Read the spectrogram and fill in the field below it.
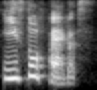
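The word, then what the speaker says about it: oesophagus: और इसी नली का दूसरा नाम होता है इससोफेगस। ओ से लिखते हैं लेकिन प्रोनाउंस करते है इसेगस।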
